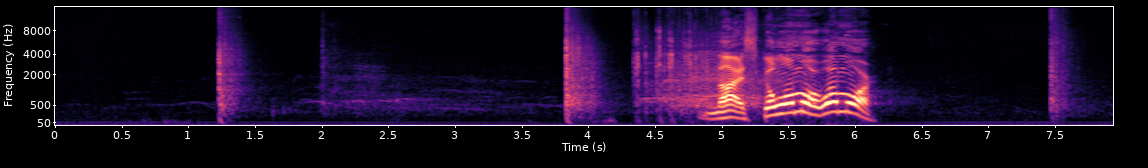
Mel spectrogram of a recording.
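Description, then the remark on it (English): A candy-filled piñata on a stage during a sermon takes three sharp, loud whacks spaced several seconds apart, with excited voices calling out and cheering between the second and third blows. “I think about the fact that piñatas were made to be destroyed, yes?”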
